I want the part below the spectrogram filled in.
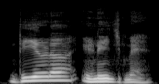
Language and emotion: Santali, neutral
